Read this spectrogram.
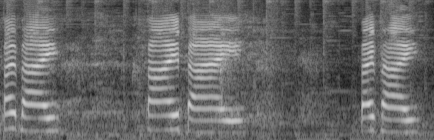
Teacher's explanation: But be careful to start with the first tone, bye, followed by another one in the third tone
